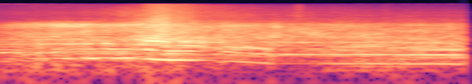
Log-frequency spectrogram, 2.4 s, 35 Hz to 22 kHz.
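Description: Supercharged Lamborghini Gallardo LP560-4's V10 engine running hard at high revs. It is loudest about a second in, then its pitch drops a little and holds steady.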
